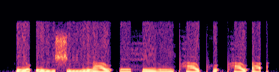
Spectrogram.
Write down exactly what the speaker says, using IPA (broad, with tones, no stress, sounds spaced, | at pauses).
n ʊ˦ ʔ n i˦ ʃ i˦ n a˨ ʊ̯ ʔ e˦ h e˦ l ũ˦ pʰ a˦˨ ʊ̯ pʰ ʊ˦ ʔ pʰ a˦˨ ʊ̯ ʔ ä˦ ʔ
